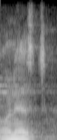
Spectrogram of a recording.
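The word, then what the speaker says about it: honest: कहां पे नहीं होगा यहां पे साइलेंट एच है ठीक है तो एच ओ यू आर आवर एच ओ एन ई एस टी ऑनेस्ट rhythm R एच वाई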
